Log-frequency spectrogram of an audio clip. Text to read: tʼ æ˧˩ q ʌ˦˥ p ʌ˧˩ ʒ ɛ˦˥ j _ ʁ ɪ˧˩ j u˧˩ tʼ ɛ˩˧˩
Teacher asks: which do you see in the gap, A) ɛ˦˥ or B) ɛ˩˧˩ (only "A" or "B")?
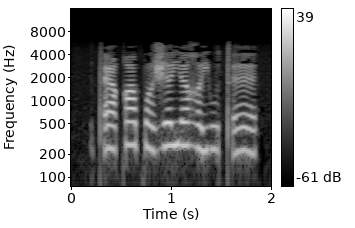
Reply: A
